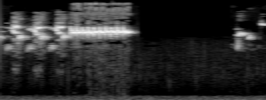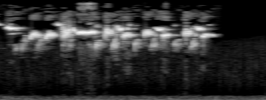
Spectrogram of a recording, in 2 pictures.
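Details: Goldfinch twittering that opens with a bright, buzzing trill. After a pause, a longer phrase of varied, rapid chirps follows.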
